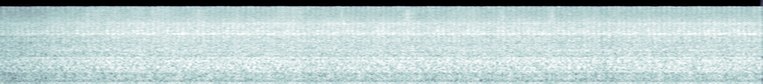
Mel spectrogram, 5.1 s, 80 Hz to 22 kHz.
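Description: A Mercedes 320 CDI V6 diesel engine runs steadily and loudly up close during an automatic gearbox oil change, a constant low rumbling drone with no break.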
